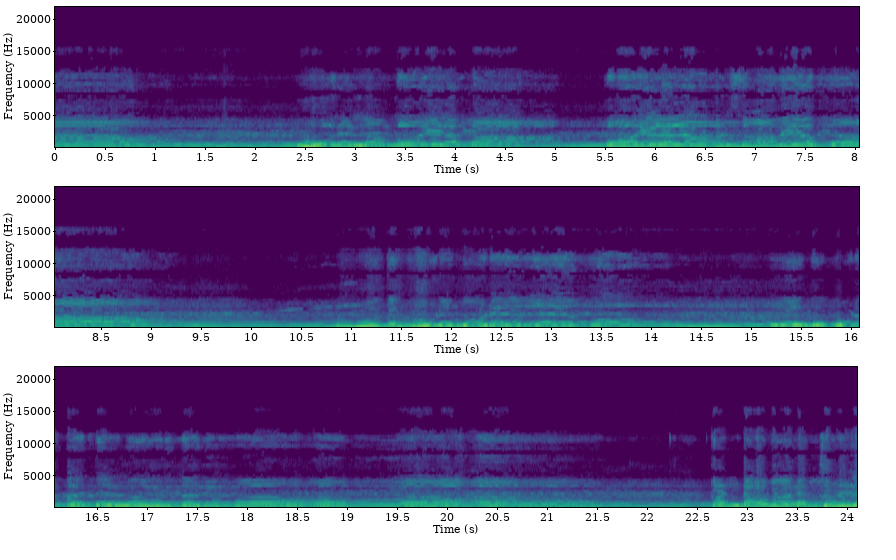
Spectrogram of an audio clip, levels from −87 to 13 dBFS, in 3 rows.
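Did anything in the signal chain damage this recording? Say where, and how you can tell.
Yes. From 6.51 to 6.61 s the level falls abruptly by about 6 dB and then recovers, which points to one channel dropping out, likely at an intermittent analogue connection. Sound common to both channels halves after the mono sum instead of going silent, which distinguishes it from a full dropout.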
